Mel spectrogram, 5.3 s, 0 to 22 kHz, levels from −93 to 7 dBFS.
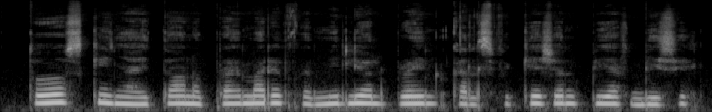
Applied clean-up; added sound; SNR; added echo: none; none; none; none.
